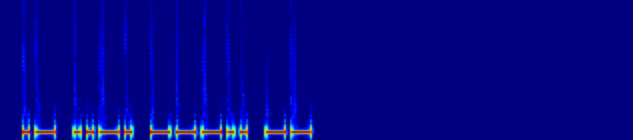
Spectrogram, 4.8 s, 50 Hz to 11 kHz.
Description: Morse code, heard as a keyed tone, about 25 wpm, 700 Hz. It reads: AF8M
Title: USA Call Signs - 4 Characters - 25wpm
